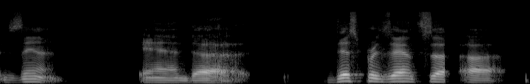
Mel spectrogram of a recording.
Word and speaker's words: Zen: character is pronounced Chan in Japan this character is pronounced Zen and uh this presents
